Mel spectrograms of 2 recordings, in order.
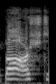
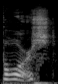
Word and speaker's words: borscht: But I knew enough to say barsht instead of borscht.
